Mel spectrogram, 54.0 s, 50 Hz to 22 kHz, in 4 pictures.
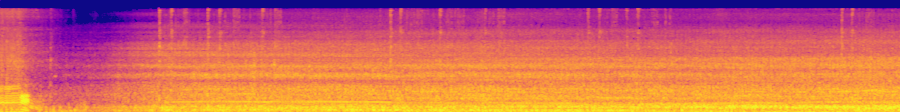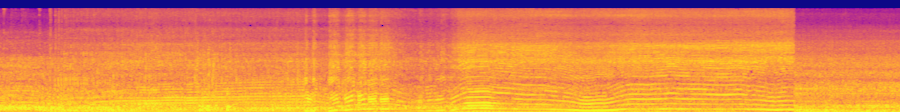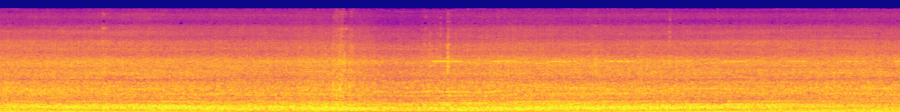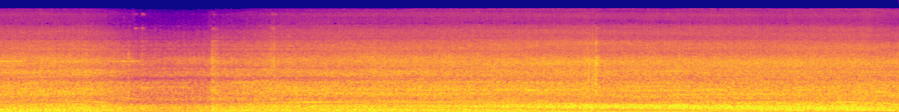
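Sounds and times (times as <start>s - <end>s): heavy diesel machinery running: 0.0s - 53.9s
reversing alarm beeping: 33.4s - 41.3s.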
